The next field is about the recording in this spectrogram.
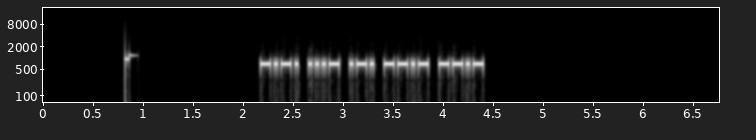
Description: Morse code, heard as a keyed tone, about 36 wpm, 690 Hz. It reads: CVRQQ
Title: Code Groups - 5 Letters - 35wpm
